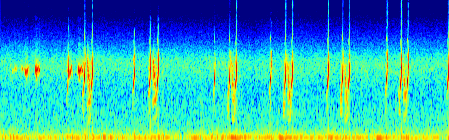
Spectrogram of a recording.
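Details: Calls of a female quail used as a trapping lure: a few high tonal notes, then sharp, clicking ticks in pairs and triplets, spaced roughly every second, over a quiet low hum.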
